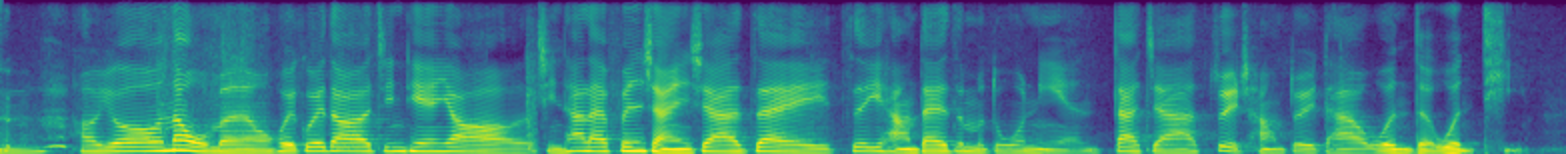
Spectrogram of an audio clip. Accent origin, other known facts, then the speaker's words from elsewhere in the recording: Taiwan; accent: Taiwanese Mandarin; 我自己台湾国语有点严重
